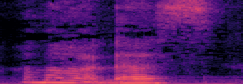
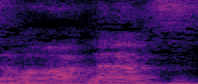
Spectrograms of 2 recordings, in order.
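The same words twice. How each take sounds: First: High, teary laugh through the words; half laughing, half crying; laughing at herself. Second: Trailing off. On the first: Flustered host laughing at her own mess. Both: Real, not acted.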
